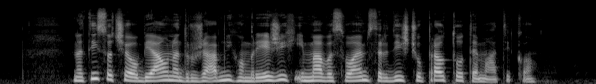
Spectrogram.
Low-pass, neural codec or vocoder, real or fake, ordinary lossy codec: 14.4 kHz; none; real; none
